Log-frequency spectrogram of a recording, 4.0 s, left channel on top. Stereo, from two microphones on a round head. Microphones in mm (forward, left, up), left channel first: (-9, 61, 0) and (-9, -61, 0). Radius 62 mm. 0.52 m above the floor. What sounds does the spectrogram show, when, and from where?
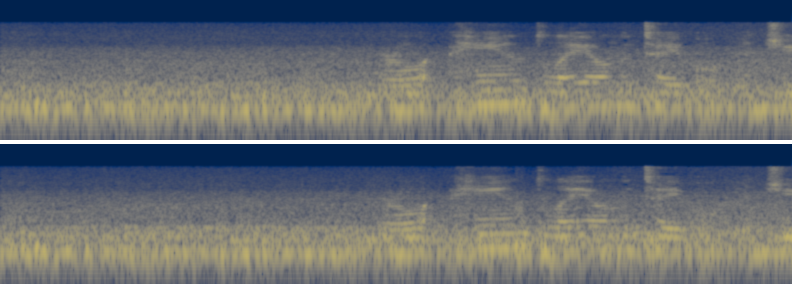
1.9 s a man speaking: 65° left (ahead or behind), 3 m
